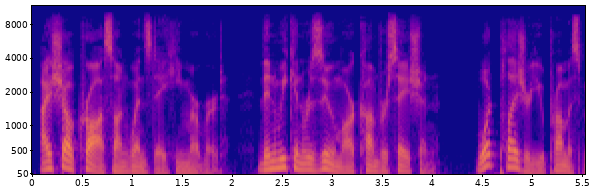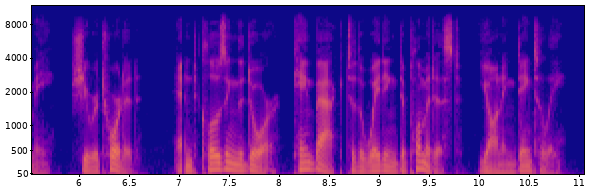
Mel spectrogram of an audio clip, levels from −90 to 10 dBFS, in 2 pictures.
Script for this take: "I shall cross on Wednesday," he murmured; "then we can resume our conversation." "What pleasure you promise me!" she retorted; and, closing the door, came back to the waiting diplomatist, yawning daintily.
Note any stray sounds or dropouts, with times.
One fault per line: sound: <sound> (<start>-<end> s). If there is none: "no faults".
sound: dropout (7.0-7.0 s)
